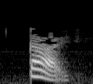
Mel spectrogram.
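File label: "盖", Mandarin Chinese; chinese flashcards; hsk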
